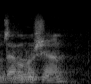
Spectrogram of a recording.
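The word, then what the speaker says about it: Darnauchans: Siempre que pienso en Eduardo Darnoyan, que así se pronuncia, ¿no? Darnoyan, por eso te dicen Darno.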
